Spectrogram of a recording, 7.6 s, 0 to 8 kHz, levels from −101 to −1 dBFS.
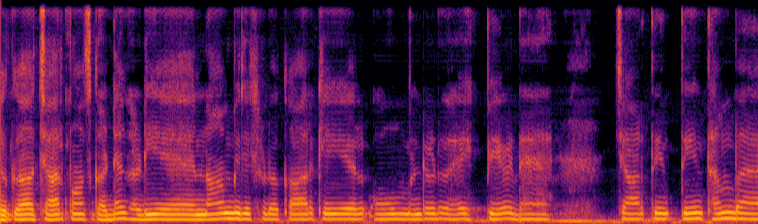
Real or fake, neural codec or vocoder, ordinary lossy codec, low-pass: fake; codec, 16 kHz, 16 kbps, FunCodec, trained on LibriTTS, 50 frames a second; none; none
